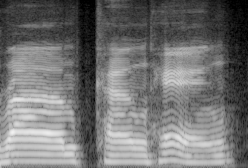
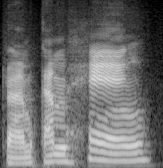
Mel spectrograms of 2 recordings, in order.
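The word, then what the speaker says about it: รามคำแหง: test and open up Mr Ram Kang hang that's how they pronounce it Ram Kam hang how that's how they pronounce it in Thailand I think it's for my friends they told me that's how it is anyway so we're going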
